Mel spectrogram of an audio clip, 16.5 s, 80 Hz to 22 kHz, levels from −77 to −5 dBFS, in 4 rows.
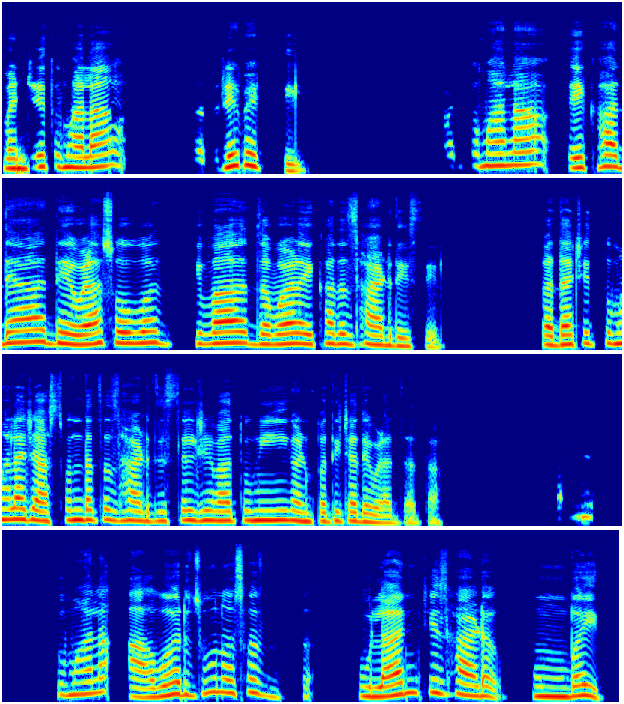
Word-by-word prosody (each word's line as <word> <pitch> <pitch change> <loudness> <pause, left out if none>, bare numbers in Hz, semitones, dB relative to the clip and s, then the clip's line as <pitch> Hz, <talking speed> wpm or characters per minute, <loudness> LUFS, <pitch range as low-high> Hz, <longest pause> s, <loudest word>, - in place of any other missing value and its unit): म्हणजे 215 +3 +2
तुम्हाला 245 0 +2 0.6
गजरे 215 +5 +1
भेटतील. 195 - -1 0.9
पण 255 - -19
तुम्हाला 275 +2 +1 0.3
एखाद्या 255 +3 +2
देवळासोबत 240 +2 +3 0.2
किंवा 240 +2 +4 0.2
जवळ 225 +1 +3
एखाद 225 +1 0
झाड 210 -2 0
दिसेल. 170 -2 -5 0.7
कदाचित 210 +3 +2
तुम्हाला 235 0 +2
जास्वंदाचं 225 +1 0
झाड 210 -1 -1
दिसेल 200 +3 -3
जेव्हा 210 0 +1
तुम्ही 220 +1 +2
गणपतीच्या 200 0 -1
देवळात 165 -5 -2
जाता. 145 +2 -13 0.8
पण 285 -6 -14 0.6
तुम्हाला 265 +5 -2 0.2
आवर्जून 245 +9 0
असं 295 +1 -2
ज 190 +2 -19 0.3
फुलांची 245 +8 +2
झाडं 240 -6 0 0.2
मुंबईत 215 +1 +2
225 Hz, 115 wpm, -20 LUFS, 210-250 Hz, 0.9 s, किंवा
